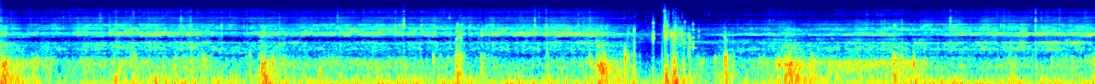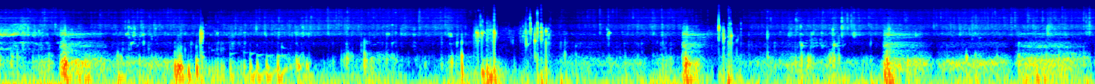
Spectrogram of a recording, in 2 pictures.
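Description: Underwater sound picked up by a diver's camera: a steady low water rumble and gurgling, with a steady high whine through the first half that stops about fifteen seconds in. Several sharp knocks and clicks are scattered through it.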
